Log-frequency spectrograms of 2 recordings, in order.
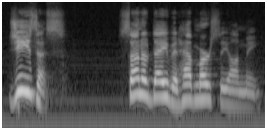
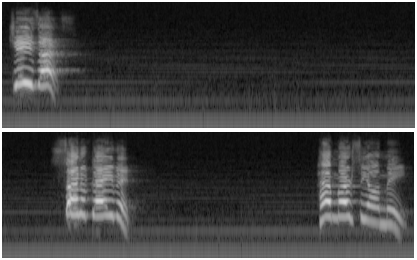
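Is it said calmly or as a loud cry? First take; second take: calmly; loud cry. First: It is said calmly, in a reading tone. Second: It is cried out loudly and urgently.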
